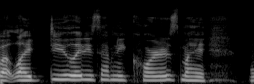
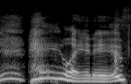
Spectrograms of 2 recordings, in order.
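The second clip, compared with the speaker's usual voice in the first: deliberately camp-sounding voice; 4 dB louder than usual.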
